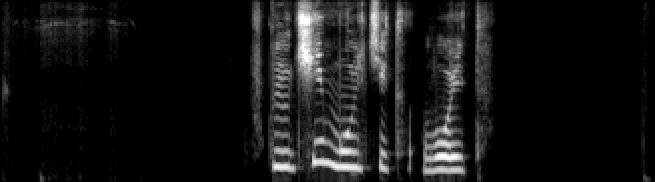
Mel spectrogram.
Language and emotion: Russian, neutral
